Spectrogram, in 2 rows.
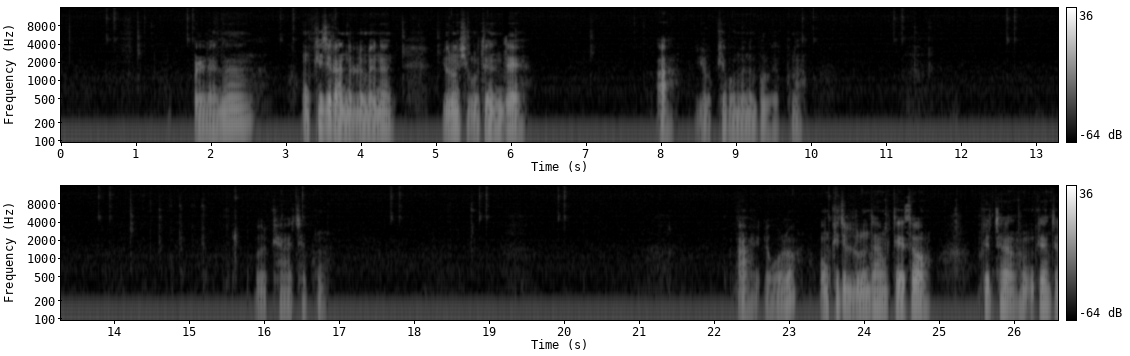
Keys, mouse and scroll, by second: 0.6 click, 1.1 middle click, 1.3 Tab, 1.7 click, 2.9 click, 3.6 middle click, 4.0 Tab, 4.3 scroll up 2, 4.6 shift+middle click, 5.1 middle click, 5.5 middle click, 6.0 Tab, 6.4 Tab, 7.1 middle click, 9.1 ctrl+r, 11.7 ctrl+r, 14.3 middle click, 14.8 ctrl+z, 15.1 ctrl+z, 16.3 Tab, 16.5 click, 16.9 Tab, 17.7 click, 18.5 2, 18.9 alt+click, 19.9 alt+shift+click, 23.6 click, 24.3 middle click, 24.5-25.3 scroll up 2, 25.3 middle click, 26.0 scroll down 1, 26.1 middle click.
